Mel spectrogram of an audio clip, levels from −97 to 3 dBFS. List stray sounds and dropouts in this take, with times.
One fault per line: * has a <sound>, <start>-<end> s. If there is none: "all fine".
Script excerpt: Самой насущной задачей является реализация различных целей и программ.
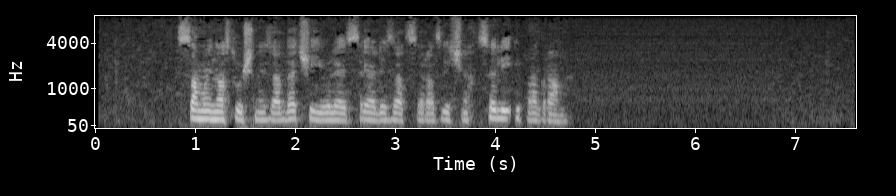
all fine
